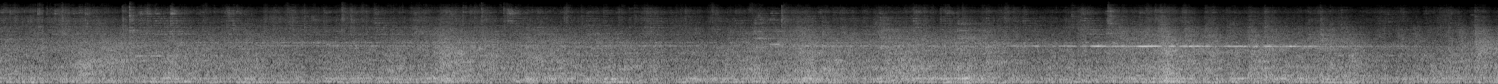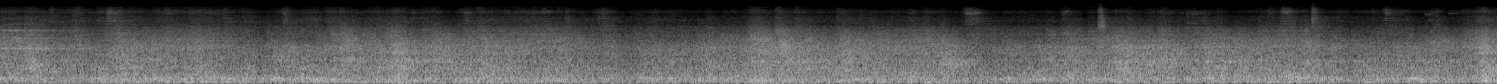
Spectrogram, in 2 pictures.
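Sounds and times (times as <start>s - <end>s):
rotating drum rumbling and rattling: 0.0s - 29.9s
thin high squeal: 9.7s - 13.8s.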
